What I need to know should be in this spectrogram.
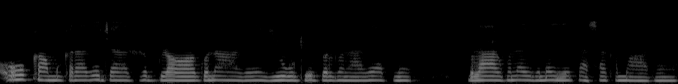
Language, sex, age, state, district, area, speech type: Dogri, female, 30-45, Jammu and Kashmir, Reasi, rural, spontaneous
